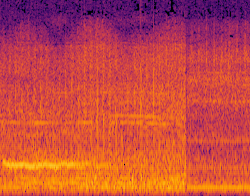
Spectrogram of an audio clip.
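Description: A helicopter flown by Crandall roars steadily and loudly as it keeps blocking a car on bumpy ground. Its rotor drone shifts pitch as it hovers and moves about, with a sudden drop in intensity near the end.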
